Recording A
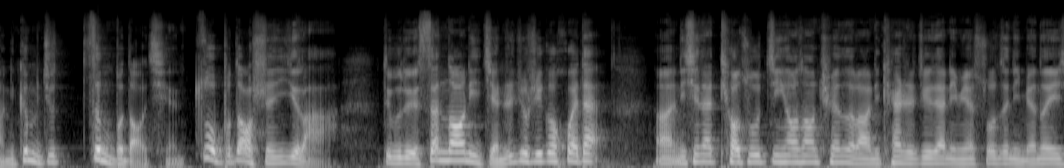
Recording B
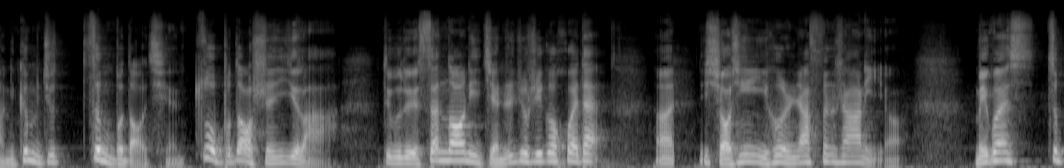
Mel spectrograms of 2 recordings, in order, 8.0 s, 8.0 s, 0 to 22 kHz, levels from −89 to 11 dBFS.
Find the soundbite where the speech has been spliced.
B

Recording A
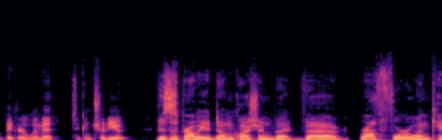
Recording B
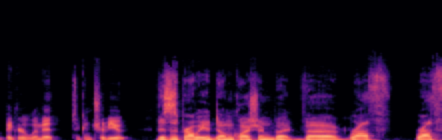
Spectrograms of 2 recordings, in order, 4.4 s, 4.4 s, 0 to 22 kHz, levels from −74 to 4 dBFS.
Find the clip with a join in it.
A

